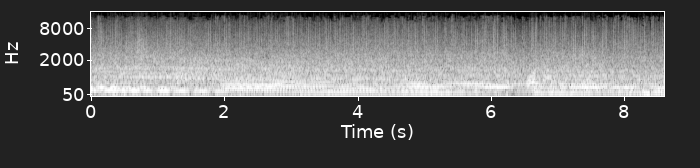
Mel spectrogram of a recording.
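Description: A race car engine roars loudly at high speed, shifting pitch as it changes gears.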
